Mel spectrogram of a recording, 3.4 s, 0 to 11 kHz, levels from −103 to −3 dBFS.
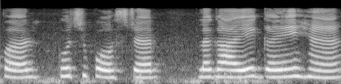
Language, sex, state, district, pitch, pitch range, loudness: Hindi, female, Punjab, Pathankot, 285 Hz, 270-300 Hz, -14 LUFS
